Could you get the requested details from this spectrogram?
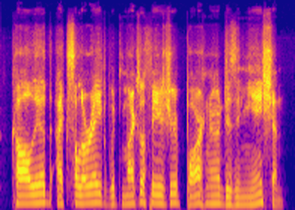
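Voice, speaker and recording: A man speaks at a moderate pace against a quiet background, in a dry, close sound with no echo. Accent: non-native. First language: not English. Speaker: cloud program manager. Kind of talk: webinar presentation. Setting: online webinar.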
